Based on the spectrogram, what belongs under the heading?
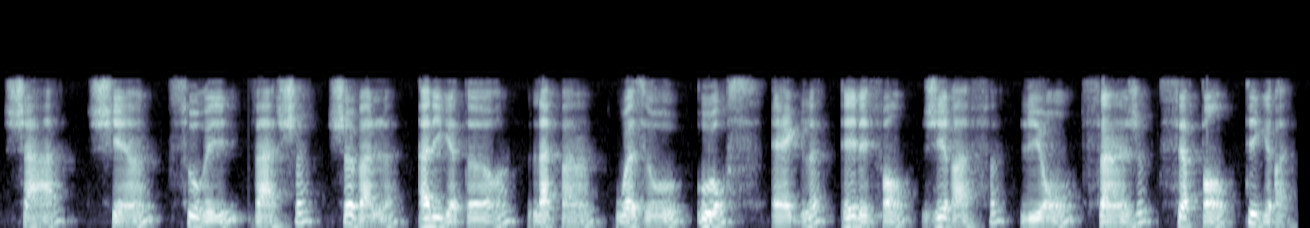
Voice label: french; animals

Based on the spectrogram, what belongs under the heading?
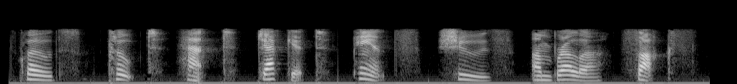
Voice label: english; clothes

